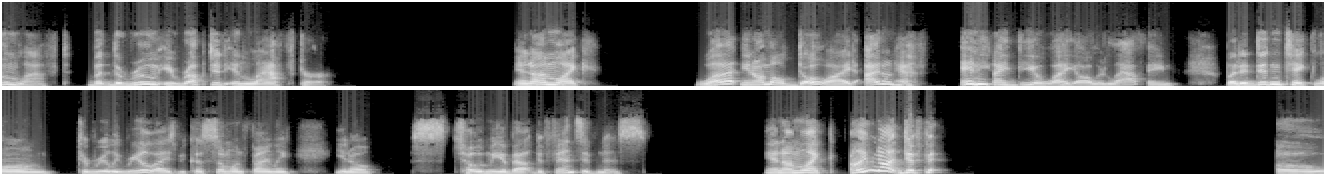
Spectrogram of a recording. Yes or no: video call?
yes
